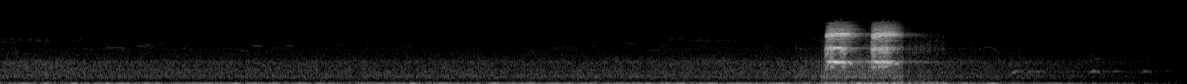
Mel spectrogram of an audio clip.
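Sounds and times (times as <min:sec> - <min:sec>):
common pheasant crowing: 0:08.0 - 0:09.6.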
